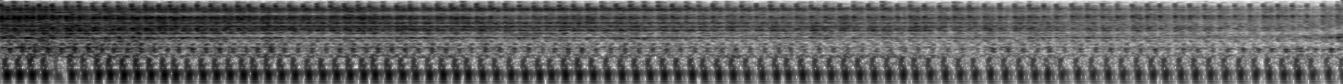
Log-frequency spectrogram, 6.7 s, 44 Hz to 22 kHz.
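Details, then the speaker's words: TVS Raider 125 three-valve motorcycle at 15,600 km, at its fourth paid service: steady idle with quick, even tick-tick over the low engine beat; tappet noise from excess valve clearance, needs adjustment. "So ఈ tick tick అనే sound వినిపిస్తుంది కదా ఈ tick tick అనే sound ఏందంటే బేసికల్గా టాపెట్ noise అన్నమాట"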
